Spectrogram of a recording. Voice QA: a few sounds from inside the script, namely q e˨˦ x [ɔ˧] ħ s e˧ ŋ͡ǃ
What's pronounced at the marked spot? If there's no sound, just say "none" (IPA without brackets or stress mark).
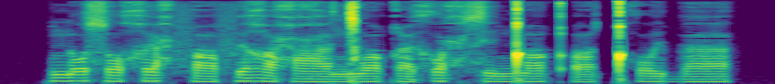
ɔ˦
